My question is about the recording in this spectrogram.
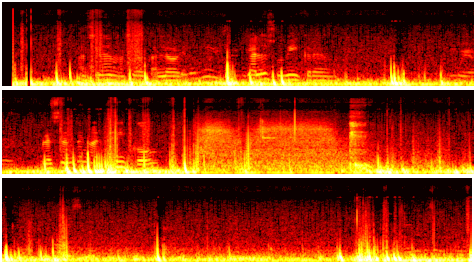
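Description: A phone microphone covered and handled by a hand: a dull low rumble with repeated knocks and rubbing, while voices come through only faintly and muffled.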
